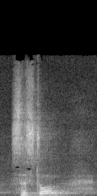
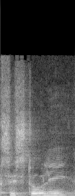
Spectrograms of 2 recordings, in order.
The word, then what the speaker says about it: systole: The contraction is referred to as the systole, and the relaxation is known as diastole. The systole and diastole, or systole or diastole, as you may pronounce it.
